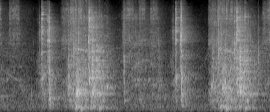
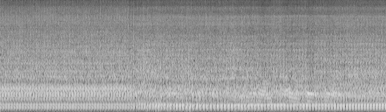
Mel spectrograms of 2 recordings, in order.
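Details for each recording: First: Ryobi pressure washer with a Honda easy-start engine, about a year old, stored outdoors, choke on and a full tank. Several rasping pull-cord pulls and it never catches. No-start suspected from a carburetor gummed up by old ethanol fuel. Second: Ryobi pressure washer with Honda engine after off-season no-start, carburetor cleaned, no parts: water hooked up, engine holds steady speed as pump load comes on and off, no misses or surging; runs good.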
